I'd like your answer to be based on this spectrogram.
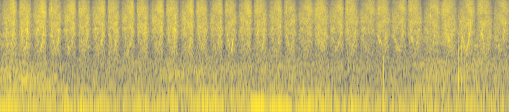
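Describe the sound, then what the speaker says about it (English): Palms of the hands rubbed briskly together in a quiet room, a rhythmic swishing friction with roughly five strokes per second, close to the listener and without talk. "And then start to rub the palms of the hands."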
